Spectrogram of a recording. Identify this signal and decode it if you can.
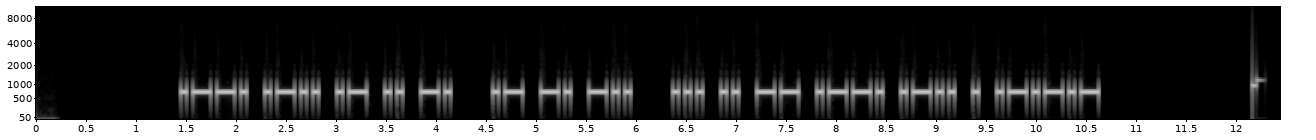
Morse code, heard as a keyed tone, about 20 wpm, 700 Hz. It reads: PLAIN AND SIMPLE.
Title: Sentences from Top 1000 Words - Review Part 2 - 20wpm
